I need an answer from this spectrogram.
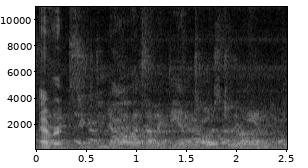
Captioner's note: man talking loudly in background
